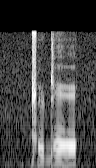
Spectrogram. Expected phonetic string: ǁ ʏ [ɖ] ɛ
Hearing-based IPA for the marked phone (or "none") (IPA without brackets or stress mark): ɖ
